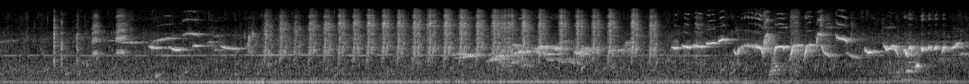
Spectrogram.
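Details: White-rumped shama song for training and luring other shamas, mixed with nature sounds: a fast rattling series of clicks, then varied whistled and chattering phrases, over a low steady hum.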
